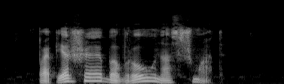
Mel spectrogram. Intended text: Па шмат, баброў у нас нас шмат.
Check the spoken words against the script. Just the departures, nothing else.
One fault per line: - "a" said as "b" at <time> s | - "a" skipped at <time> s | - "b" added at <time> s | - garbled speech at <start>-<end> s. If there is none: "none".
- "шмат" said as "першае" at 0.6 s
- "нас" skipped at 1.8 s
